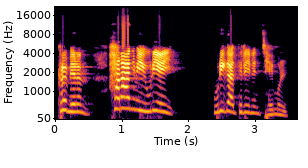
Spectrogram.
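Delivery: normal talking voice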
